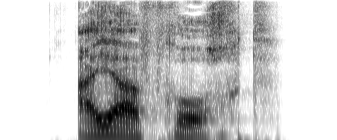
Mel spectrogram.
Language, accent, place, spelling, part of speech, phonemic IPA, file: German, Germany, Berlin, Eierfrucht, noun, /ˈaɪ̯ɐˌfʁʊxt/, De-Eierfrucht.ogg
- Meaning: 1. aubergine, eggplant 2. eggfruit, canistel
